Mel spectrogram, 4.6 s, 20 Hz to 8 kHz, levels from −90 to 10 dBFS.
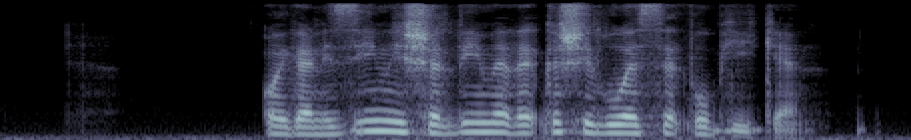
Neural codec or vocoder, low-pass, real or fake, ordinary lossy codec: autoencoder, 22.05 kHz, a latent of 192 numbers a frame, VITS, trained on many speakers; 7.2 kHz; fake; AAC, 32 kbps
